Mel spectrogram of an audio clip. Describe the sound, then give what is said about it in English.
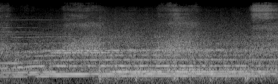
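A steady, loud train whistle holds a sustained, layered tone over the rumble of a moving train, with faint rhythmic clacks of wheels on the rails underneath; the railroad arriving in Arizona's copper mining region in the late 1800s. “But the arrival of the railroad changed everything.”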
